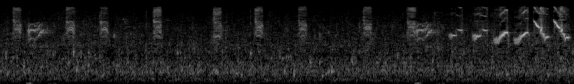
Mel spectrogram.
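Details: Rusty-collared seedeater in the fast 'tui tui zel zel de fibra' style, recorded for teaching young birds: soft scattered clicks and chips at first, then a loud burst of high, sharp down-slurred whistles near the end.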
